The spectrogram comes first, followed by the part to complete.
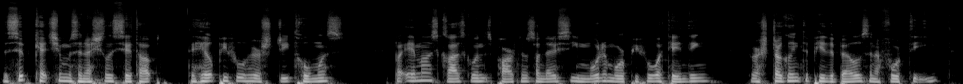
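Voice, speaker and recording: A man reading newspaper articles aloud as a volunteer, in a clear, formal delivery. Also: mid-range voice, fairly even intonation, fast, dark tone, no room sound, clean studio sound.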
